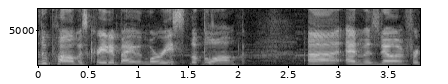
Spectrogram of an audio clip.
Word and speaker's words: Leblanc: thief created by maurice leblanc leblanc you english voice actors is not la plan it's not leblan um which is the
